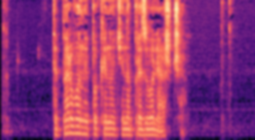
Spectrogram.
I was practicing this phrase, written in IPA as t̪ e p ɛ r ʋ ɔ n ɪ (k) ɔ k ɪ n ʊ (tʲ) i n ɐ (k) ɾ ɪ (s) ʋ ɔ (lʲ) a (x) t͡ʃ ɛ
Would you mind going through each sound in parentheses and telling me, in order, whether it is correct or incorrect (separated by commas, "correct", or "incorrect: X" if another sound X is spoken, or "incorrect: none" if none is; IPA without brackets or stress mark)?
incorrect: p, correct, incorrect: p, incorrect: z, correct, incorrect: ʃ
